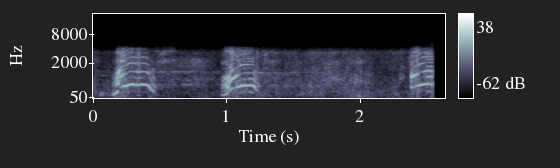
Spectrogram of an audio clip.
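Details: A beagle that dislikes remote-control cars barks at an RC truck in 4 inches of snow, giving three loud, harmonic barks that rise then fall in pitch, with brief pauses between them.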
